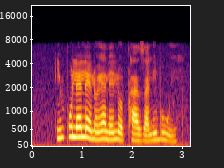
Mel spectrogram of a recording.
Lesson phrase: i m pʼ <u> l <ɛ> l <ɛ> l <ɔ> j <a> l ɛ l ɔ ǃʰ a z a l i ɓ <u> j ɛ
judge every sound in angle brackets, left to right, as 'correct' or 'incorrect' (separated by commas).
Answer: correct, correct, correct, correct, correct, incorrect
